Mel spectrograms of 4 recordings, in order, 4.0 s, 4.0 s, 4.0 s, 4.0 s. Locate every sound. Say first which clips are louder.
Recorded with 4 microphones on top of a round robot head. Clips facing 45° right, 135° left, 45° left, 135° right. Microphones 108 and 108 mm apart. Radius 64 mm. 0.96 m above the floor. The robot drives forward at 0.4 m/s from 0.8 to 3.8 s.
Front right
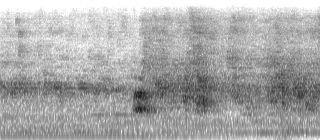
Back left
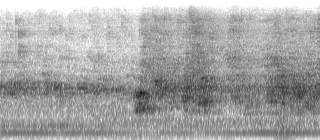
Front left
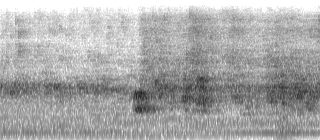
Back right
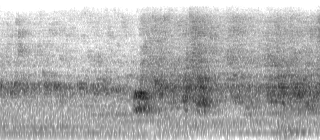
0.0 s running water: even, front left 1 dB; 95° left, 1.3 m; by 4.0 s 140° left, 1.9 m
1.6 s a dog barking: front right 3 dB, even; 35° right, 1.0 m; by 2.7 s 55° right, 0.8 m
